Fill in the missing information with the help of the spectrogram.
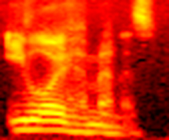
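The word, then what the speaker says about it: Eloy Jiménez: we got to get his name right it's eloy jimenez but i love when you miss pronouncing go ahead okay elohim is easy easy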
